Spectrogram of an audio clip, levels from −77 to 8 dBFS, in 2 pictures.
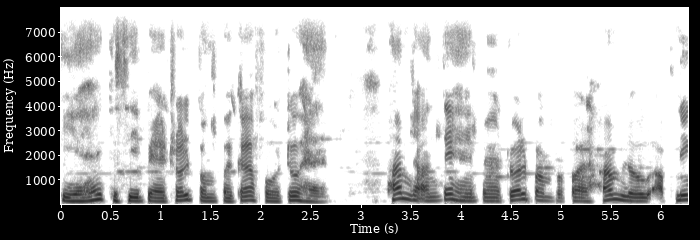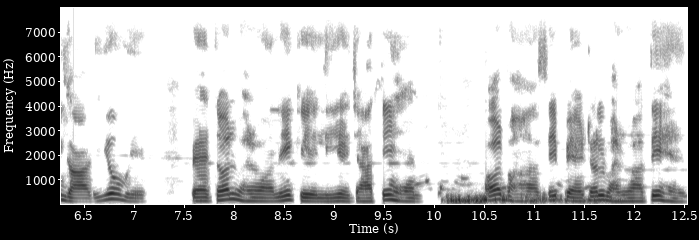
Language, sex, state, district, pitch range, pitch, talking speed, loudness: Hindi, male, Uttar Pradesh, Budaun, 135-180 Hz, 150 Hz, 145 wpm, -15 LUFS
